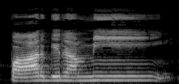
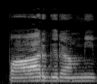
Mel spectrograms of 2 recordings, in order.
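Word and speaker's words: ਪਾਰਗਿਰਾਮੀ: लून पाहन नाव ना पार गिरामी पार गिरामी पाठ उच्चारण करना पार ग्रामी नहीं कहना पार गिरामी गुर मिल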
